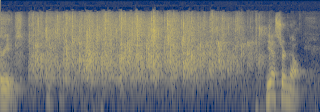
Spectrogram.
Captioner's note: audience applauding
